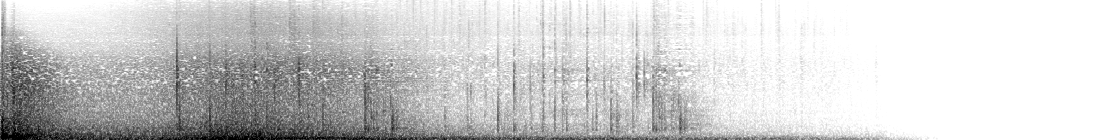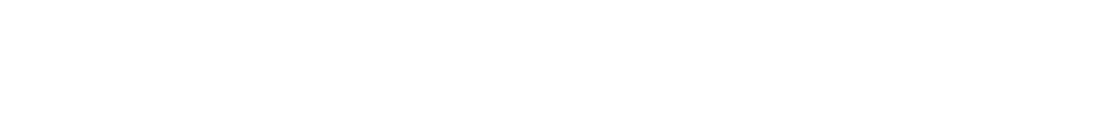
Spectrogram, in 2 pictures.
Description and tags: Gas explosion and tunnel collapse in the mine. I created this sound for the short film "Oltreluomo".
Collapse, explosion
